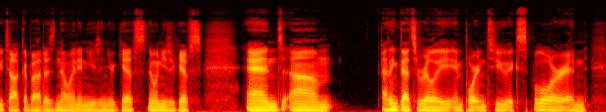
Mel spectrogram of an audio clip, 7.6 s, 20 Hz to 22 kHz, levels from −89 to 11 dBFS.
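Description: Listening to the speech recording, nothing stood out as a technical problem at any point.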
